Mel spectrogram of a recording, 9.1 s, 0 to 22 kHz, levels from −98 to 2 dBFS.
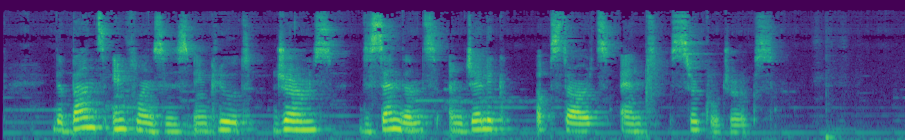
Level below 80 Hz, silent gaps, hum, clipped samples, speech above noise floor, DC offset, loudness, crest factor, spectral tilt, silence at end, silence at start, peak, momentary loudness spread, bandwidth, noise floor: -50 dBFS; none; none; under 0.1%; 33 dB; under 0.1%; -18 LUFS; 16 dB; -3.5 dB/octave; 0.7 s; 0.55 s; -2 dBFS; 13 LU; 16.5 kHz; -51 dBFS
